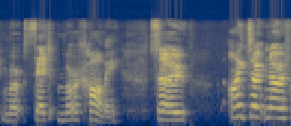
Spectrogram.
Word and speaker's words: Murakami: I googled some website where it brought up Japanese speakers saying it and they all said Murakami, and ever since then every time I've heard someone say his name they've said Murakami.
